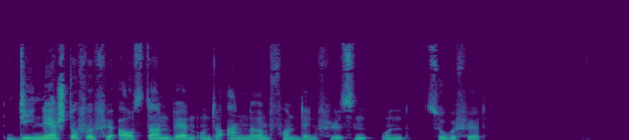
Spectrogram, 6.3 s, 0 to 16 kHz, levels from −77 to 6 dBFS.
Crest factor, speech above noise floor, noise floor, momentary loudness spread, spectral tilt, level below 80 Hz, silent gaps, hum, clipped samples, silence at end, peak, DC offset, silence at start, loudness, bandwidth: 22 dB; 58 dB; -84 dBFS; 12 LU; -5 dB/octave; -52 dBFS; none; none; under 0.1%; 1.5 s; -6 dBFS; under 0.1%; 0.1 s; -27 LUFS; 11.5 kHz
